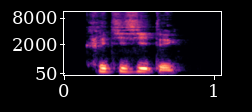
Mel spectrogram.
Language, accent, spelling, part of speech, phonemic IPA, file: French, France, criticité, noun, /kʁi.ti.si.te/, LL-Q150 (fra)-criticité.wav
- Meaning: criticality (of a nuclear reaction)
